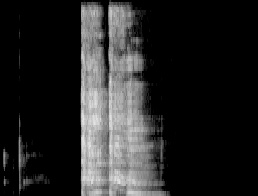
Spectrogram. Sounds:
Cough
